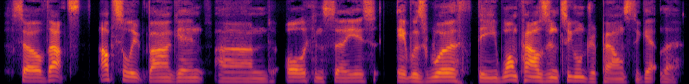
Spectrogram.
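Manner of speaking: ordinary talk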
